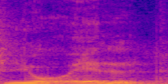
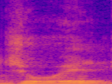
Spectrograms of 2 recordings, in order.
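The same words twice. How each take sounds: First: The name begins with a Y sound. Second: The name begins with an English J sound. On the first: The speaker calls it right. "it's Joel. The letter J in Latin is J, so it is pronounced as Y" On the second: The speaker calls it wrong. "so it's not Joel"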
